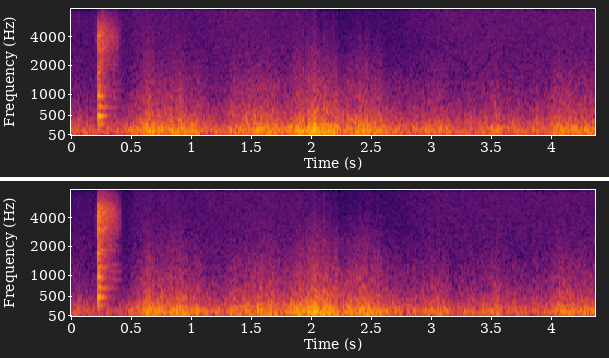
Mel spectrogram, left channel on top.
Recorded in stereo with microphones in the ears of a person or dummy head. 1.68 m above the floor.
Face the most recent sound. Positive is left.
turn(degrees=-55)  # may be behind; listen again after turning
